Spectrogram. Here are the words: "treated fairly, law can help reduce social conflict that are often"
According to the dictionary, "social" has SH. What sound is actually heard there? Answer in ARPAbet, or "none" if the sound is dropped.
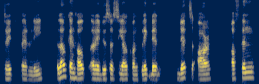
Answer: none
